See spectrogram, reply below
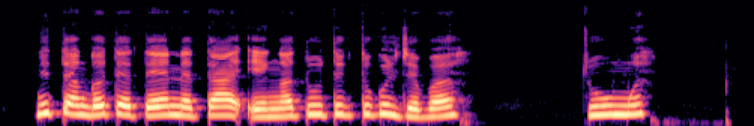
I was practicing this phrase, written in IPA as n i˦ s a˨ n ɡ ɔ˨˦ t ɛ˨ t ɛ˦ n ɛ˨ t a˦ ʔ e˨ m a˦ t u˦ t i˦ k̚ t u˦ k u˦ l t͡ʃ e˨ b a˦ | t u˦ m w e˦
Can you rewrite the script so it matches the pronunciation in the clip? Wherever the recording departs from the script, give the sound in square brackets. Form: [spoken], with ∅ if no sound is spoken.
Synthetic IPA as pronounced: n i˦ [t] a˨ [ŋ] ɡ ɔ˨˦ t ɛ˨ t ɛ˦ n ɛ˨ t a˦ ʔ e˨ [ŋ] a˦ t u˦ t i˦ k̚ t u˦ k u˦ l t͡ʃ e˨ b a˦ | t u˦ m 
